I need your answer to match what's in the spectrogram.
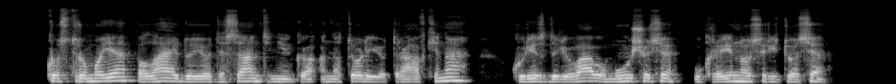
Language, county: Lithuanian, Šiauliai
